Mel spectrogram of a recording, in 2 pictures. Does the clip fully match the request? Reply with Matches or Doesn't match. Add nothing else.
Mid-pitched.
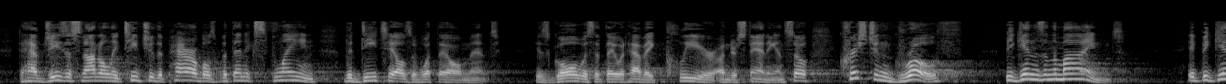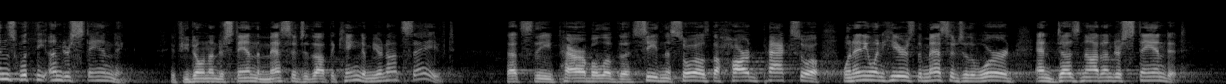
Matches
